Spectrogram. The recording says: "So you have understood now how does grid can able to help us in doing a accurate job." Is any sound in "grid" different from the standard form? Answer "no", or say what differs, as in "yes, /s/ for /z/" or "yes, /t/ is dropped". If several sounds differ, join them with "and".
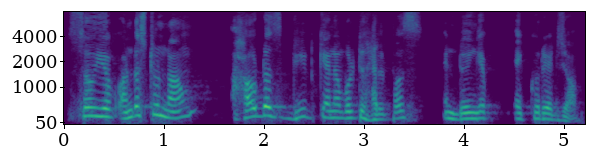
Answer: yes, /ɹ/ is dropped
